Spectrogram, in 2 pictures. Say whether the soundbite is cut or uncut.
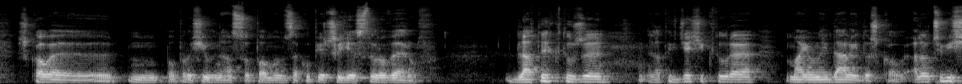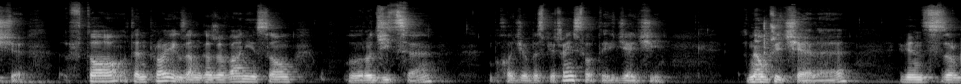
uncut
